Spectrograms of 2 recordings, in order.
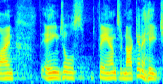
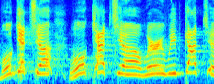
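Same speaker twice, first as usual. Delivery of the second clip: higher, slower, coaxing helpers' voice; encouraging helpers; 8 semitones higher, 4 dB louder, slower than usual. Retold or imitated. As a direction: cheer someone on through their first steps. Helpers encouraging patient to walk.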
